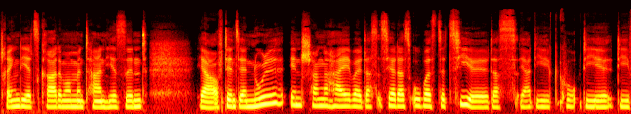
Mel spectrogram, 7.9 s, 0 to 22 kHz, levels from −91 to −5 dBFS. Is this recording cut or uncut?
cut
